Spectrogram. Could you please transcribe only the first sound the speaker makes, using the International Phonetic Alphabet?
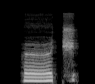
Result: œ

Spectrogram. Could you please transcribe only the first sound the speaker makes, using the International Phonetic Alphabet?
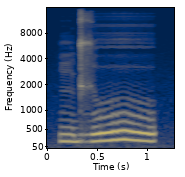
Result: n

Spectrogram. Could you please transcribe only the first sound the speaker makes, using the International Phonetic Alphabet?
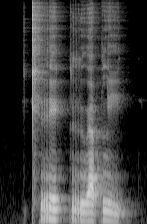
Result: kʰ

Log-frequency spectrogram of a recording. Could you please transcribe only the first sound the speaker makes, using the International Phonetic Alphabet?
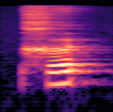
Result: x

